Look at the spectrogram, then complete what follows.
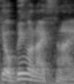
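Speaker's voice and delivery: usual speaking voice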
